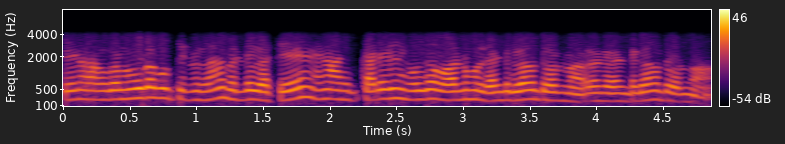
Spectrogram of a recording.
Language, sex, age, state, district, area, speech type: Tamil, female, 60+, Tamil Nadu, Namakkal, rural, conversation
